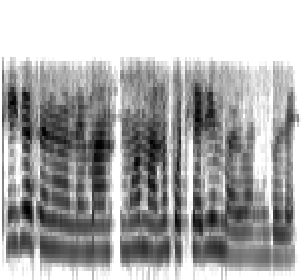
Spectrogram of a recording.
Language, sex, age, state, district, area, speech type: Assamese, female, 18-30, Assam, Dhemaji, urban, conversation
